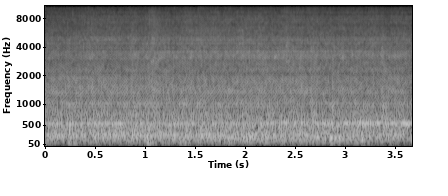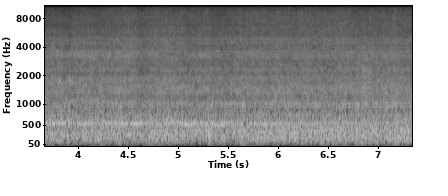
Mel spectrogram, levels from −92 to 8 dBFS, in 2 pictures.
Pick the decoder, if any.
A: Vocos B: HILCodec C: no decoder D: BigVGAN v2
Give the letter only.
A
